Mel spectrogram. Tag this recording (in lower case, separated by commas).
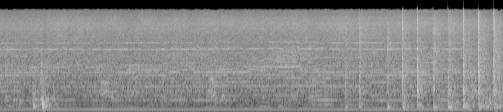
speech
